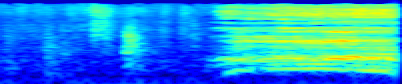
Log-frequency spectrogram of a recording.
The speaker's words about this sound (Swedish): Den senare som rullar ut från sin stol, harklar sig, snorar och låter allmänt otrevligt. Sånt man måste klippa bort från bandet.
